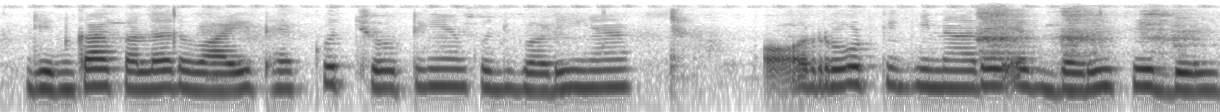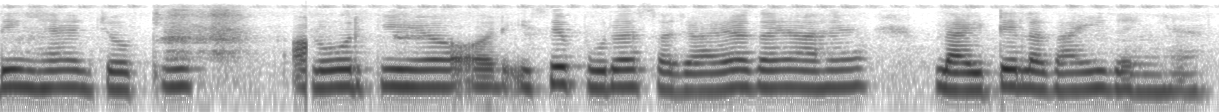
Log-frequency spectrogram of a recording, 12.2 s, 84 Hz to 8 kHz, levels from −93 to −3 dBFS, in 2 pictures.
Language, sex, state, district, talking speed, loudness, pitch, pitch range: Hindi, female, Uttar Pradesh, Etah, 155 wpm, -30 LUFS, 230 Hz, 215-240 Hz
